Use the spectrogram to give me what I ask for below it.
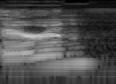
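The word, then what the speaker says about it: Aeren: but certainly not least um eric is it pronounced aaron is that how it's oh my god okay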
